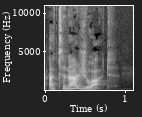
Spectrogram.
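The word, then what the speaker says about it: Atanarjuat: I've had separate exchanges with both Emma and Martin about this issue, and both of them responded with, how about we talk about Atanajuat? Did I say that right? – Sounds right.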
